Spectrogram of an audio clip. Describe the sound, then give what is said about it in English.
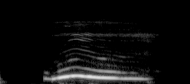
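A single voiced yawn lasting about a second, its tone rising quickly and then sliding slowly downward before trailing off. It is fairly loud, with no talking over it. “I'm yawning.”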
